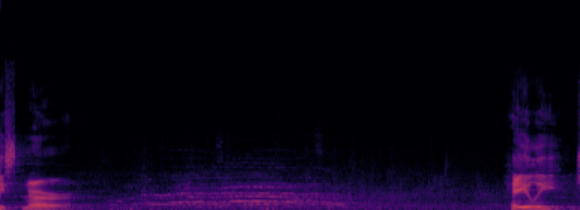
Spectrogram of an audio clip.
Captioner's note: cheering, applause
